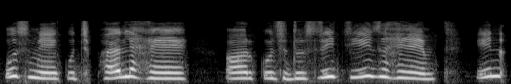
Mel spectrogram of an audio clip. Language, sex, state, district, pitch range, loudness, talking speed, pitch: Hindi, female, Bihar, Kaimur, 270-350 Hz, -15 LUFS, 115 wpm, 285 Hz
